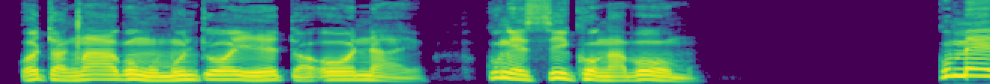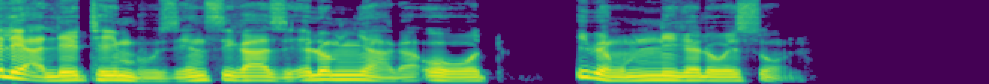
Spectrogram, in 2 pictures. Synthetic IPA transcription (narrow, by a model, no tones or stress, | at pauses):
ɣɔd̥ʱwaŋ͡ǁaɣuŋumuntʼuɔjɛd̥ʱwaʔɔwɔnajɔ | ɣuŋesikʰɔŋaβɔːmɔ | ɣumɛlɛalɛtʰɛimbʱuzijent͡sʼiɣaziɛlom̩ɲaɣa̰ʔɔwɔd̥ʱwɛ | iβɛŋum̩niɣɛlɔwɛsɔ̰ːnɔ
